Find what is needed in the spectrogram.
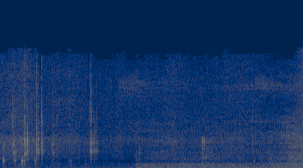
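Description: Small metal clicks and taps as a backpacking stove is handled and its pot supports set up on a gas canister. About a second in, a steady low rushing noise starts and carries on.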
